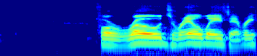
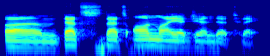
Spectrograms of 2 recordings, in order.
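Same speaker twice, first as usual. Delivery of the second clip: usual speaking voice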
